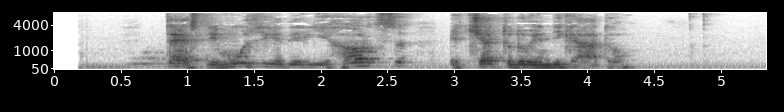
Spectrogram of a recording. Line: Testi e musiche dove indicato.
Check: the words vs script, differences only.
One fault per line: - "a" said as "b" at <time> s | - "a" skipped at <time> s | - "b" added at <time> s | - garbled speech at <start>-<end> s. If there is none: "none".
- "degli Hurts eccetto" added at 1.8 s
